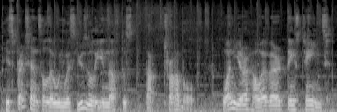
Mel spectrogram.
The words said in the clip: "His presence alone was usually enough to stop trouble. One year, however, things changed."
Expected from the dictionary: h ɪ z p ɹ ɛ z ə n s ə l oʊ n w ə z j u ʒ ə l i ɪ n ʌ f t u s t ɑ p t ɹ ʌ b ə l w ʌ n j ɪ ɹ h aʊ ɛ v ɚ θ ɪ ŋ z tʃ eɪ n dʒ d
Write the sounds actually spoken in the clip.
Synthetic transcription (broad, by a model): h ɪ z p ɹ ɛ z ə n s ə l oʊ n w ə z j u ʒ ə l i ɪ n ʌ f t u s t ɑ p t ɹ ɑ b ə l w ʌ n j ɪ ɹ h aʊ ɛ v ɚ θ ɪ ŋ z tʃ eɪ n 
